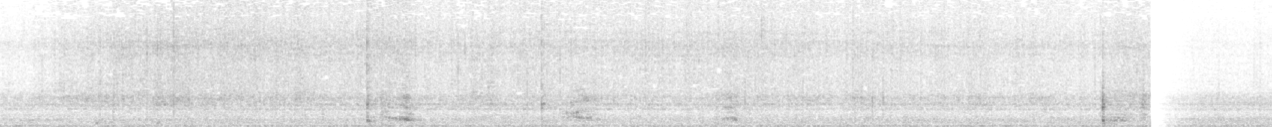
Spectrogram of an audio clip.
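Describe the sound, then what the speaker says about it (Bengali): Potatoes frying in a pan with onions as a Bengali-style snack cooks, giving a steady broadband sizzle with a few soft stirring scrapes throughout, ending abruptly near the close. "এবার আমি আলুটা দিয়ে দিচ্ছি।"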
